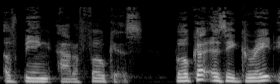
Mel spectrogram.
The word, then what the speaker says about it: bokeh: B-O-K-E-H is how it's spelled. Bokeh is how it's pronounced. We have evidence for it, at least, you know, the mid-1990s to early 2000s. And it's spelled, interestingly, because it ultimately comes from Japanese, bokeh.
